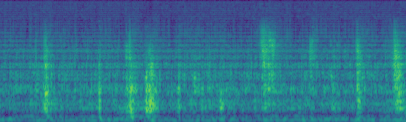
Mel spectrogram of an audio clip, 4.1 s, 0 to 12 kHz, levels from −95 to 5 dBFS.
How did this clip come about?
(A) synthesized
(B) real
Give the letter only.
A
